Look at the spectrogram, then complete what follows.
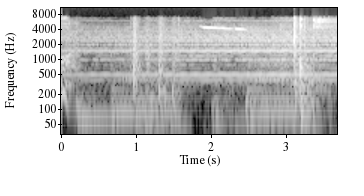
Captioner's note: door knocks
